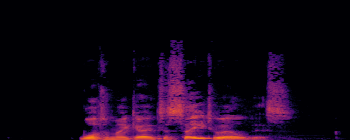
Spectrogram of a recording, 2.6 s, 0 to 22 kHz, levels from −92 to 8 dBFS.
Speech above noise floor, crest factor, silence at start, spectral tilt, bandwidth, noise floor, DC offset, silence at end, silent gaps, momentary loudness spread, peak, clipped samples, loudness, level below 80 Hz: over 65 dB; 16 dB; 0.6 s; -5.5 dB/octave; 14.5 kHz; under -90 dBFS; under 0.1%; 0.45 s; none; 14 LU; -10 dBFS; under 0.1%; -26 LUFS; -68 dBFS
